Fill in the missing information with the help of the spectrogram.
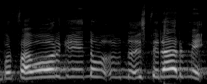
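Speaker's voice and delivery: high, loud desperate plea; pleading cry. Retold or imitated. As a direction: call after them begging them to wait. Begging chimps not to leave. (súplica desesperada, aguda y fuerte)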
